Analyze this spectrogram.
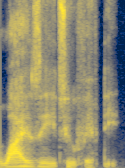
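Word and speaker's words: YZ250: i agree uh also it's pronounced with the letters y and z it's the model the dirt bike i have a yamaha yz-250 got it got it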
